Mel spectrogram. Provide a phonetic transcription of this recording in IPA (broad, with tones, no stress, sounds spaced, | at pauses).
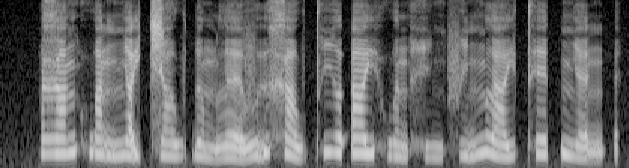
ɣ a˨˦ ŋ h w a̰˧˨ ŋ ɲ a̰˧˨ j t͡ɕ a̤˨˩ w ɗ ə˧˩ m l ɛ˧˩ v ɨ̰˧˥ x a˧˩ w t̪ʰ i˧ ə̯ ʔ a˧ j h w ə̰˧˨ n h i̤˨˩ ŋ f ḭ˧˥ ŋ l a˨˦ j t̪ʰ e˦˥ t̚ ɲ ɛ̰˧˨ ŋ ʔ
